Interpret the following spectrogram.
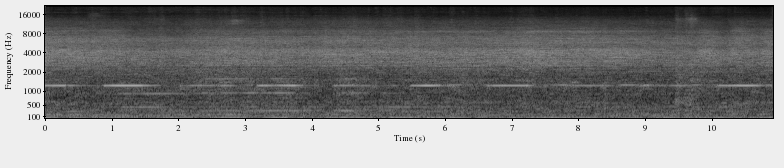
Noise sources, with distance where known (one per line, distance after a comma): large-sounding engine, near
reverse beeper, near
